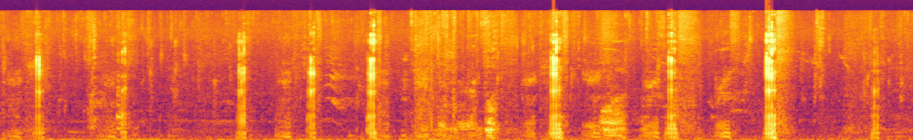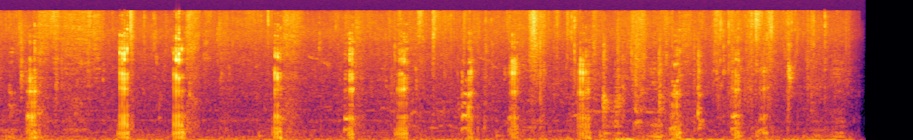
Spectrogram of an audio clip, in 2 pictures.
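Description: Pigs grunting: short, irregular grunts about two or three a second, with a few longer calls around four to six seconds in.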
